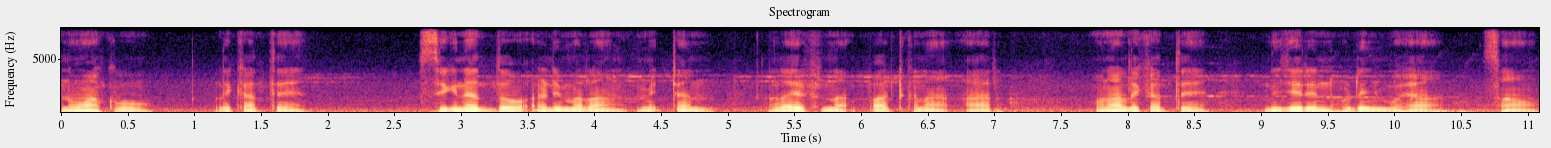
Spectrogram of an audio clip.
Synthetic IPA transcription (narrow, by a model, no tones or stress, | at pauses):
nɔwakɔ | lɛkat̪ɛ | siɡnɛl̚d̪ɔʔəɖimaɾaŋmit̪̚ˀʈan | lajpʰɾɛnaʔpaɾʈkanaaɾ | ɔnalɛkat̪ɛ | nid͡ʒɛɾɛnɦuɖiɲbɔjasãw̃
